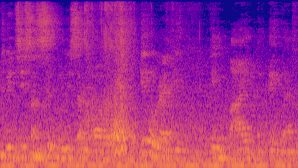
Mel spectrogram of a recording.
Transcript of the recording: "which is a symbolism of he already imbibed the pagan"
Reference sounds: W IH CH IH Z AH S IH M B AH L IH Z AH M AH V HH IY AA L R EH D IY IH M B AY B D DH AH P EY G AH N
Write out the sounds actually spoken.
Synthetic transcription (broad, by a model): W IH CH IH S AH S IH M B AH L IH S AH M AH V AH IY AA L R EH D IY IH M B AY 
